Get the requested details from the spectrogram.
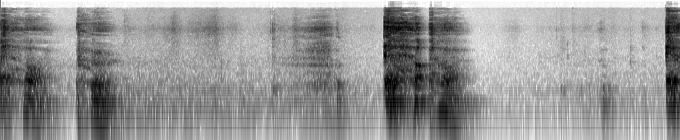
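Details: Dry morning cough lingering after bronchitis, with phlegm nearly all gone: several short, harsh, unproductive cough bursts with throat clearing between them.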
